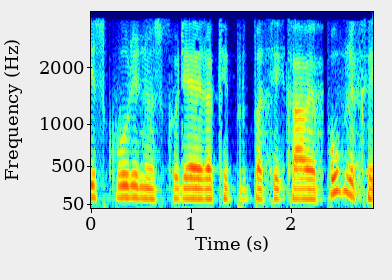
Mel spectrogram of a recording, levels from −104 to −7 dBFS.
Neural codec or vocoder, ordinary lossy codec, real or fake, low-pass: codec, 24 kHz, 0.5 kbps, DualCodec; AAC, 16 kbps; fake; 3.6 kHz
